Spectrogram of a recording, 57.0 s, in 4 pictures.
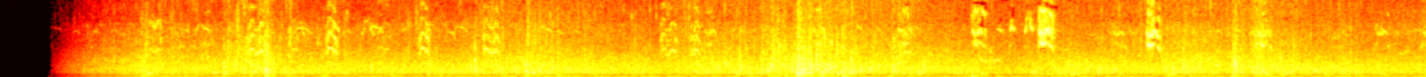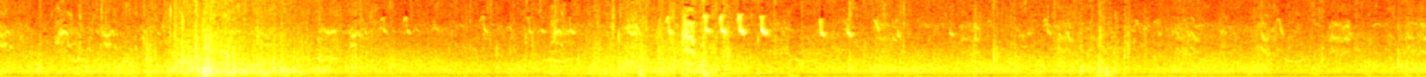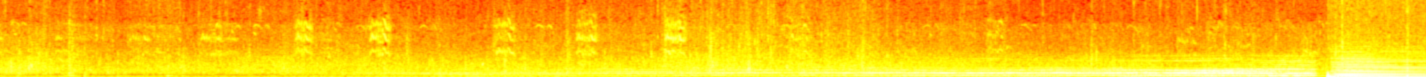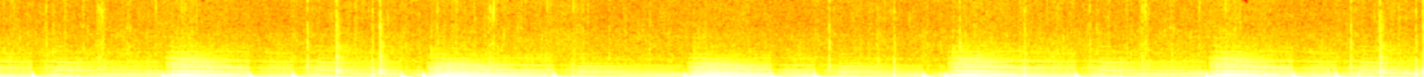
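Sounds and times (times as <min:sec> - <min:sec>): bird calls: 0:17.4 - 0:29.3, 0:29.9 - 0:41.8
steady outdoor hiss: 0:29.7 - 0:57.0.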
